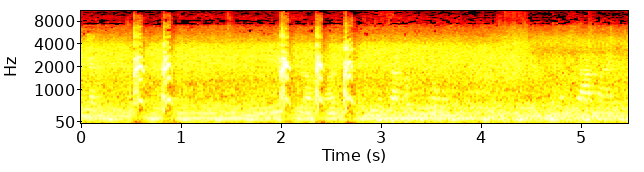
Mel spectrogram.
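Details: Bichon Frisé barking while another dog named Baloo is around: five short, sharp yaps in two bursts within about two and a half seconds, over steady background music.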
